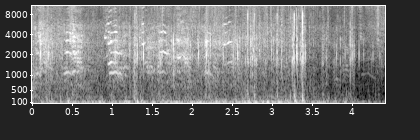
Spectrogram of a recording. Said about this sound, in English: Oh, there's some geese crossing the road.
